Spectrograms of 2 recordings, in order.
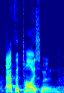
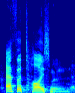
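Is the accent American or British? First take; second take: American; American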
